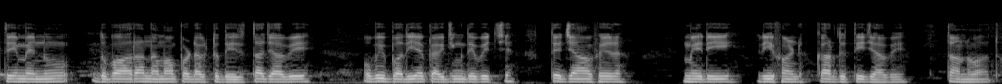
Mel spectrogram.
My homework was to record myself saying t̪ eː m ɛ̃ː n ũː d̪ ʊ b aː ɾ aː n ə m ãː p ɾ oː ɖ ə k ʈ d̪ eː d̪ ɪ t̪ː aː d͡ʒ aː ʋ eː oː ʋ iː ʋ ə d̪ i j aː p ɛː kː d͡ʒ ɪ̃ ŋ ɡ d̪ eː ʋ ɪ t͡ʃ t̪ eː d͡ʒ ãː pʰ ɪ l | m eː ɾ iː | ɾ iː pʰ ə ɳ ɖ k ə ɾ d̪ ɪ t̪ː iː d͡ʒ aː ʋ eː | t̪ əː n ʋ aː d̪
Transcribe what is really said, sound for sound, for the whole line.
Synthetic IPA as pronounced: t̪ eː m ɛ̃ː n ũː d̪ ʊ b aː ɾ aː n ə m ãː p ɾ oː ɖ ə k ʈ d̪ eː d̪ ɪ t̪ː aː d͡ʒ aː ʋ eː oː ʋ iː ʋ ə d̪ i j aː p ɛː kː d͡ʒ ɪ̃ ŋ ɡ d̪ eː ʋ ɪ t͡ʃ t̪ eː d͡ʒ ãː pʰ ɪ ɾ | m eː ɾ iː | ɾ iː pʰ ə ɳ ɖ k ə ɾ d̪ ɪ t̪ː iː d͡ʒ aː ʋ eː | t̪ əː n ʋ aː d̪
